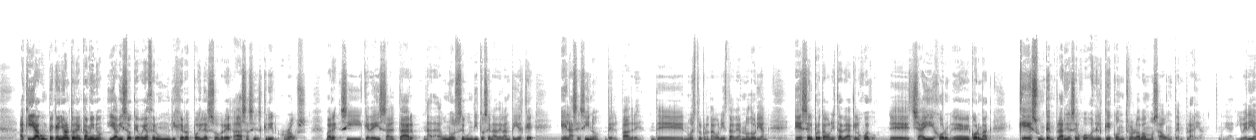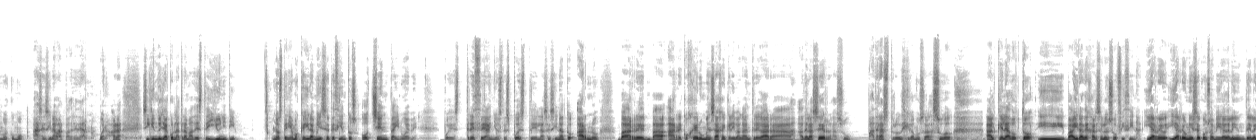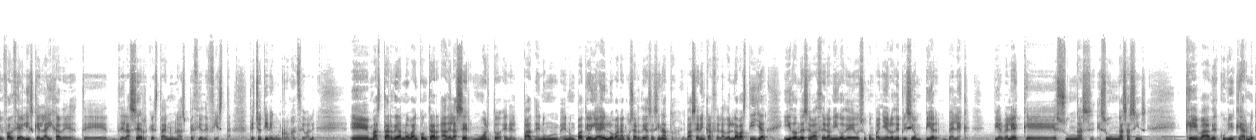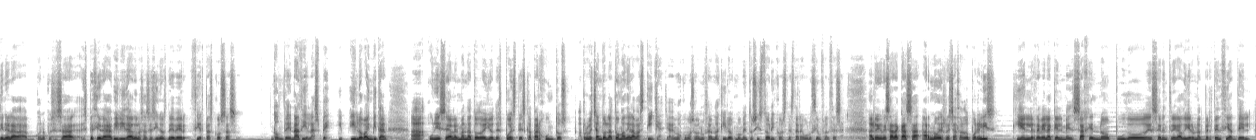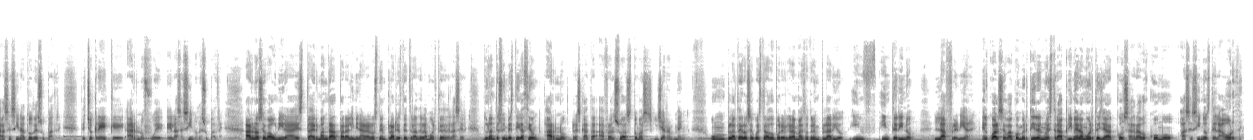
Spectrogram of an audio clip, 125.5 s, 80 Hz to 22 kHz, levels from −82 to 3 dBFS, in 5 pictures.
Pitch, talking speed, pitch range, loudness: 125 Hz, 185 wpm, 115-140 Hz, -22 LUFS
